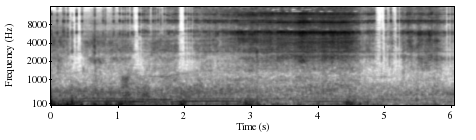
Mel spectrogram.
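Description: Spinning reel being wound in, its gears whirring steadily as line is retrieved, over a steady low hum that fades out partway through.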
